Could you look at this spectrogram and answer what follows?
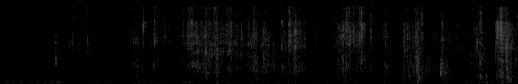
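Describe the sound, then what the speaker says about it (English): Tissue paper from a homeschool craft kit being crinkled and handled up close, a quiet, continuous rustle of crumpling and crackling with uneven bursts throughout. "Here is your tissue paper."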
